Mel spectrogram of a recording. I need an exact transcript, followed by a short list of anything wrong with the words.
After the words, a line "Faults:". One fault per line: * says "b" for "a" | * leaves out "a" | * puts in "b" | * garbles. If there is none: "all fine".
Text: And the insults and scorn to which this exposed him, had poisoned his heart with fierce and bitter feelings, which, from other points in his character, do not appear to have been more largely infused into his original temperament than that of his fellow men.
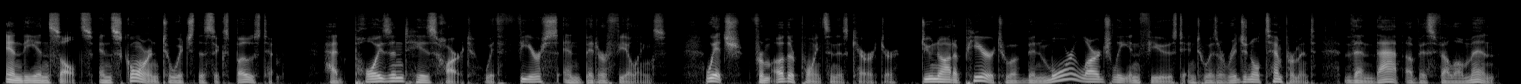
And the insults and scorn to which this exposed him, had poisoned his heart with fierce and bitter feelings, which, from other points in his character, do not appear to have been more largely infused into his original temperament than that of his fellow men.
Faults:
all fine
